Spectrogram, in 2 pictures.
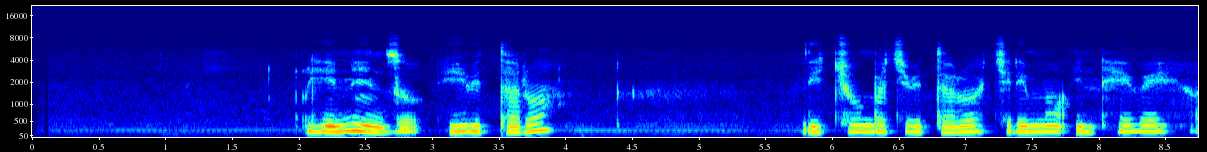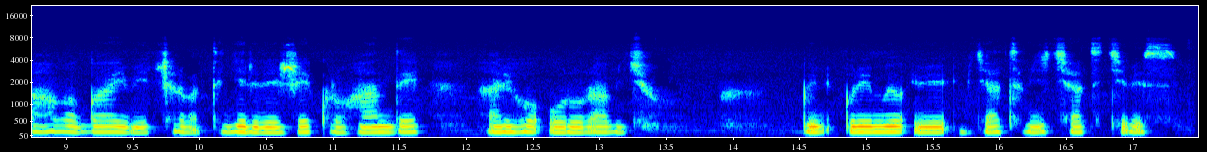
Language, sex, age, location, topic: Kinyarwanda, female, 25-35, Kigali, health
